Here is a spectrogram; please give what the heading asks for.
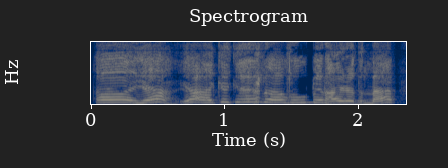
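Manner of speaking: climbing into a tiny high-pitched character voice. Retold or imitated. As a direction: push the voice way up like helium. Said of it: "it just kept going up and up and up into the stratosphere".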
